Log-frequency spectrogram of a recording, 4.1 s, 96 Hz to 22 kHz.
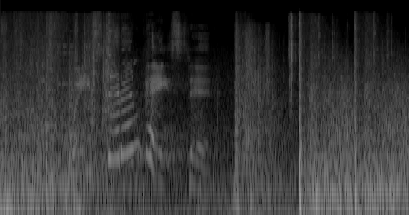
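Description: The Boom Sickle gun in Borderlands 3 fires rapid, punchy bursts of gunfire, with sharp cracks and explosive impacts under someone talking excitedly.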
